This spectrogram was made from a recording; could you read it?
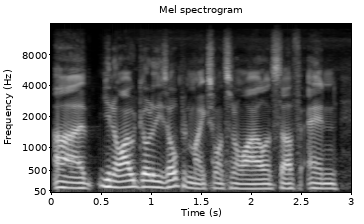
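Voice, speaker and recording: A man's voice: lowish voice, quick pace, clear, resonant tone, no echo. A man hosting a podcast, bantering casually and critically in blunt, sweary language. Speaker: comedy podcast host.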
